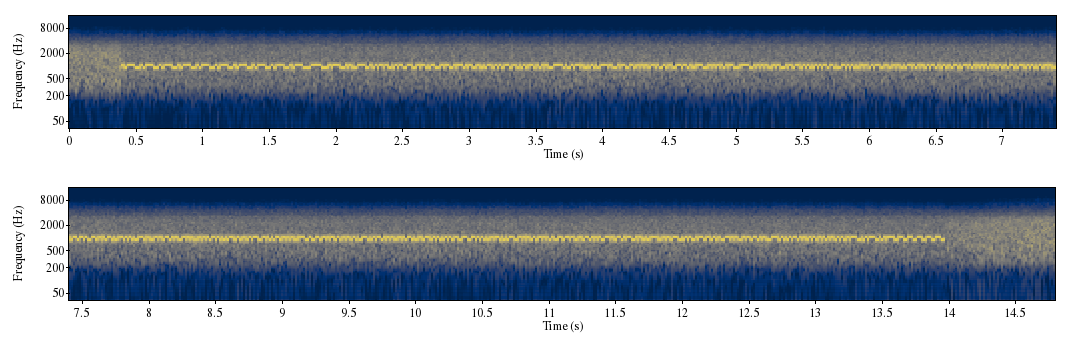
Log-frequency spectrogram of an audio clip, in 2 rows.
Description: NAVTEX (SITOR-B), 100 baud, 170 Hz shift, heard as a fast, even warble, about 1000 Hz centre, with radio static. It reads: ZCZC KE26 FORECAST: WIND NE 3 TO 4. SEA ROUGH. VIS MODERATE. NNNN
